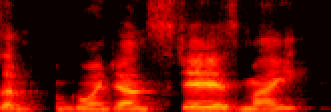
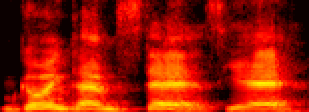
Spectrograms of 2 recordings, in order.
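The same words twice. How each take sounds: First: Lightly done Australian accent; casual Australian accent, a bit softer. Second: Lightly done English accent, drawn out; English accent with a questioning tag at the end. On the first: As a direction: mimic how they say it in Australia. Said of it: "then you say in Australia". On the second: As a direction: mimic how they say it in England. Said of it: "somebody will say in England". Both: Shown as a demonstration.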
